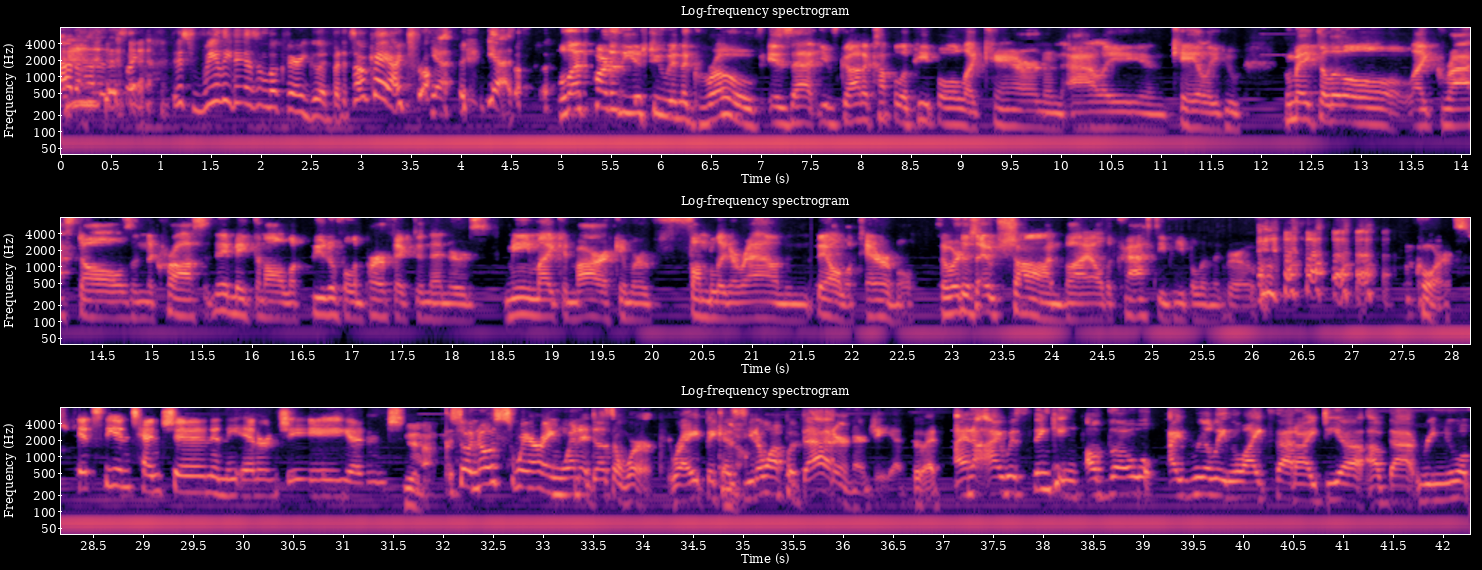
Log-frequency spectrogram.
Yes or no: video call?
yes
